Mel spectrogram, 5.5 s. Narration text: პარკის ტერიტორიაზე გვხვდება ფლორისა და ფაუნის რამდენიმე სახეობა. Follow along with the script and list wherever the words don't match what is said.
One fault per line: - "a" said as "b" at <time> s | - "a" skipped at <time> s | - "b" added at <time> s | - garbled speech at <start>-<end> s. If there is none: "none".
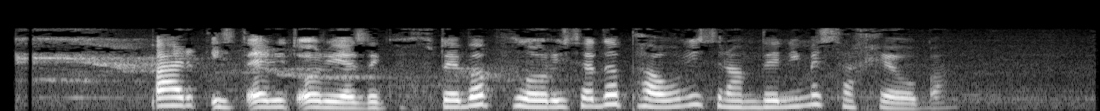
none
